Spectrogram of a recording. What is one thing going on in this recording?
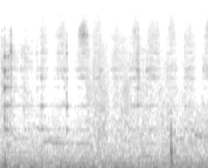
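A plate clinks against a counter.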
